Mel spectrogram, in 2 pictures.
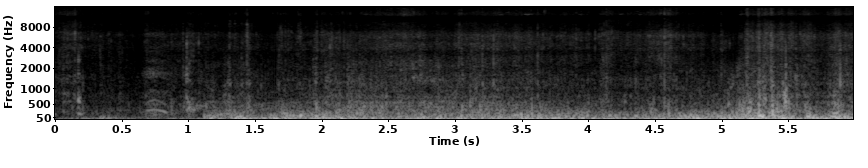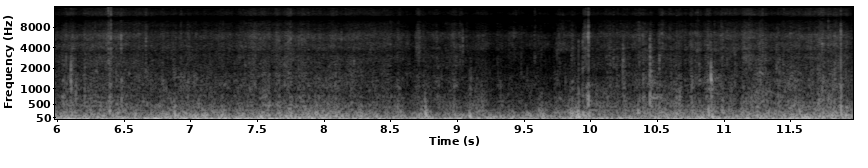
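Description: Wind buffeting the microphone of a camera on a moving mountain bike, a steady low rumble that starts about a second in, with a few sharp knocks and rattles from the bike going over rough ground.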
